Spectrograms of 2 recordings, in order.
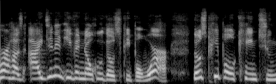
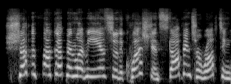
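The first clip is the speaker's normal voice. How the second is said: higher-pitched exasperated demand; angry interruption; 6 semitones higher than usual. Real, not acted. Host to heckling caller who keeps interrupting, angry. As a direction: firmly fight to get the floor back.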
